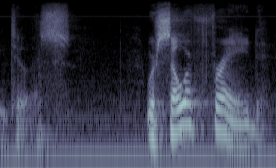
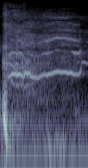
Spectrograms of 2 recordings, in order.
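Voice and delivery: high laugh; 7 dB quieter than usual. Real, not acted. Preacher laughs at own skit.

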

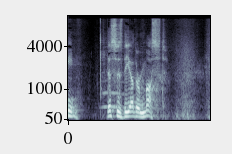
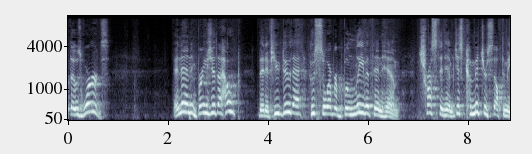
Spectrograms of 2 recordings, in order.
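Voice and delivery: raised-pitch, urgent sermon delivery; impassioned preaching; 6 semitones higher than usual. Real, not acted. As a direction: preach it with rising fervour, leaning on key words. Preaches conviction and hope to congregation.

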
